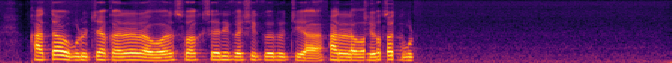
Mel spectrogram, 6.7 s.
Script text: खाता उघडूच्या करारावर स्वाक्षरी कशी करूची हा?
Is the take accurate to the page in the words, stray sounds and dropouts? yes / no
no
